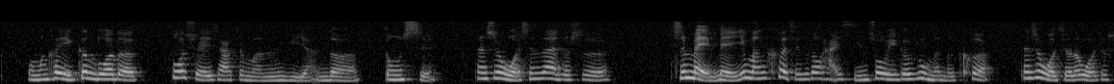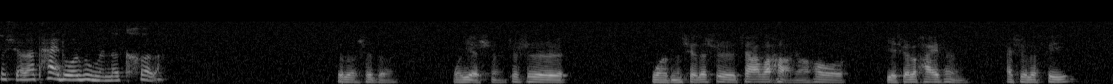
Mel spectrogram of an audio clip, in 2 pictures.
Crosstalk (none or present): none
